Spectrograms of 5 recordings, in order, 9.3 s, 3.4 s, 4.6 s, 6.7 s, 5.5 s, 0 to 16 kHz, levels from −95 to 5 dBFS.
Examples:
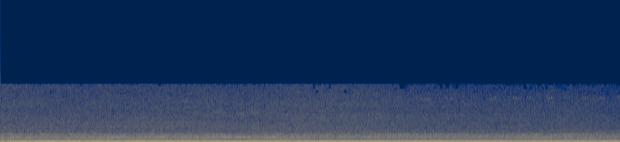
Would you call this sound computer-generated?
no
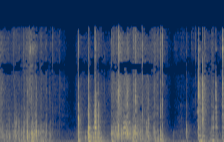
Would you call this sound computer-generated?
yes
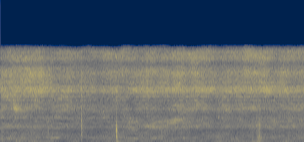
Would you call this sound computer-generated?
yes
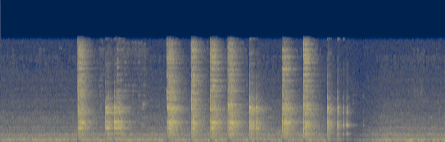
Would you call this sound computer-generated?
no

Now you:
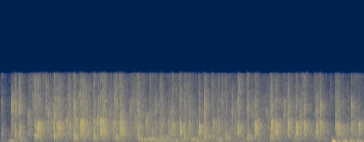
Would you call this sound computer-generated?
no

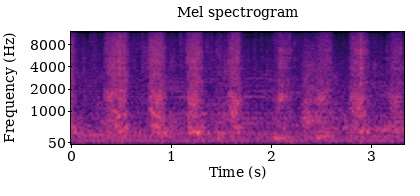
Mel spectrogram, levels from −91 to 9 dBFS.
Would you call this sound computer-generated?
yes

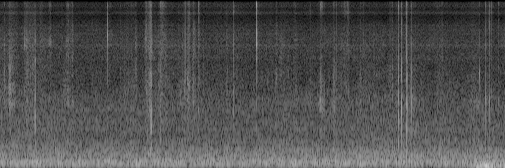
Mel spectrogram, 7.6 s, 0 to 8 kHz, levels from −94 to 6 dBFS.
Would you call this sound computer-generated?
yes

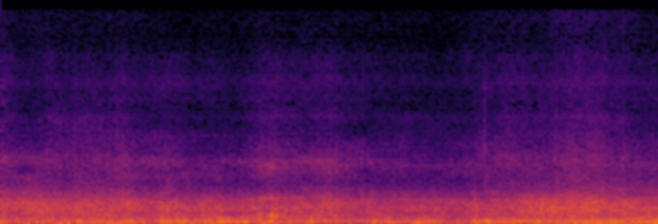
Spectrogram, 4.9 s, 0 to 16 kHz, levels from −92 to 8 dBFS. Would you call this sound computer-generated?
yes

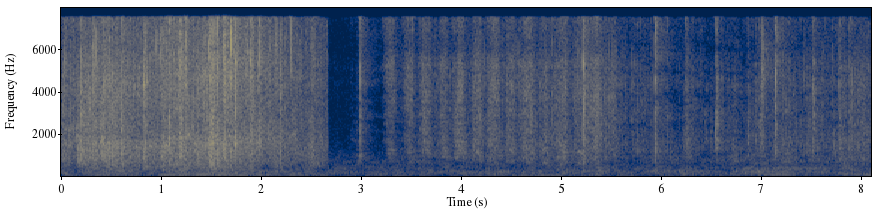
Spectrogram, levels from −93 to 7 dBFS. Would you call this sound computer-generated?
no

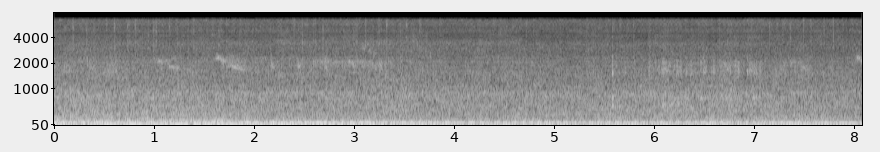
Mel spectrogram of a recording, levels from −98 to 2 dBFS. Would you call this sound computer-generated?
yes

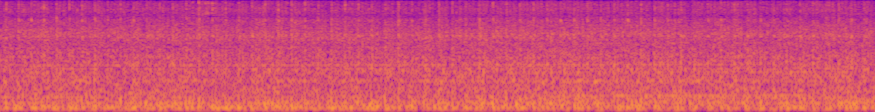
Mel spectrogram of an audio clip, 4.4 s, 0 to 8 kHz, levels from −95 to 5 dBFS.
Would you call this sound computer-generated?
no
